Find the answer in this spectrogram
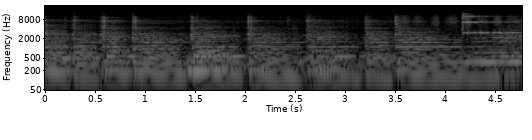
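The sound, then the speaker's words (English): A song intro where a bright, ringing triangle chime strikes at a steady pulse over warm sustained instruments. The hits are clear and moderately loud, with a shimmery high ring near the end. “Triangle or bell. Triangle.”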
